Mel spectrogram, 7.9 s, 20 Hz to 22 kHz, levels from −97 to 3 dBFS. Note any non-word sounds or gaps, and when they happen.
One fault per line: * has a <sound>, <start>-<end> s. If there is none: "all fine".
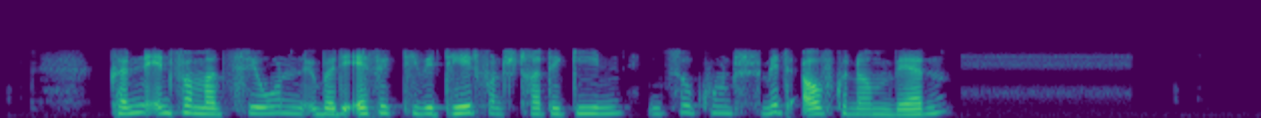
all fine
